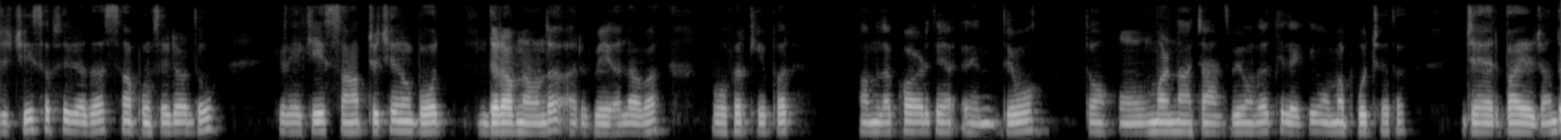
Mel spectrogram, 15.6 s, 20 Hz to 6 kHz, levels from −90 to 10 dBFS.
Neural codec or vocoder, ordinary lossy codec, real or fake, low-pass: codec, 16 kHz, 2 kbps, X-Codec, WavLM features, trained on Multilingual LibriSpeech; none; fake; 5.4 kHz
